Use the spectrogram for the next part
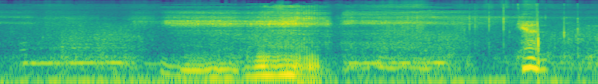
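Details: Loud snoring from a sleeping American Pitbull Terrier: low, rumbling snoring breaths with snorting and whistling noises.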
